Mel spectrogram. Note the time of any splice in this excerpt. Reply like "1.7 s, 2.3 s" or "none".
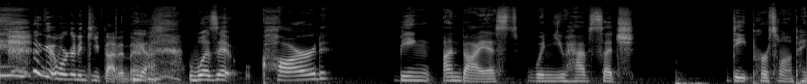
1.7 s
